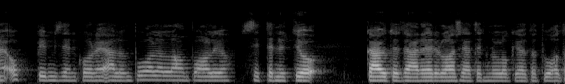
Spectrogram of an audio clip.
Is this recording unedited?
no; 1 cut; at 2.3 s

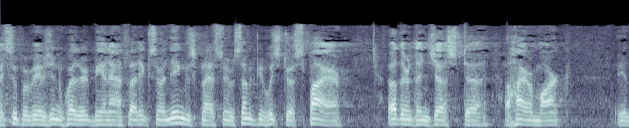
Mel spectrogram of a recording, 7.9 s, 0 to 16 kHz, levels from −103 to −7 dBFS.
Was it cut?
no; 0 cuts

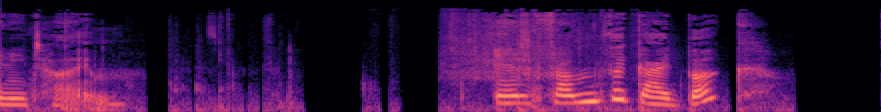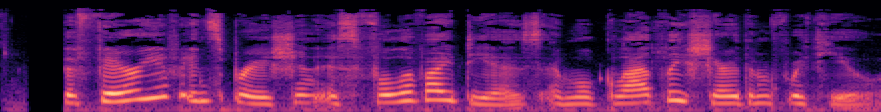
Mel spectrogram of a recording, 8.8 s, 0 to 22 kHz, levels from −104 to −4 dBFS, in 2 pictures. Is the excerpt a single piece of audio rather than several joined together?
yes; 0 cuts

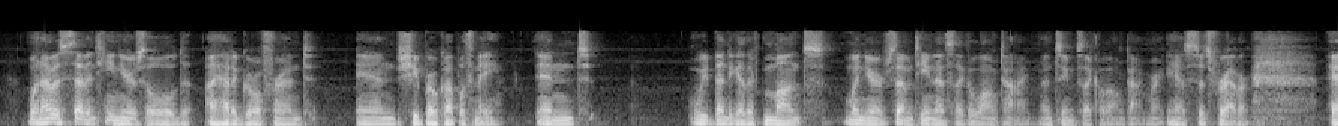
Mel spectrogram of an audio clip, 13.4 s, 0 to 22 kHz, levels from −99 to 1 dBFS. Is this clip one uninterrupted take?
no; 1 cut; at 7.6 s

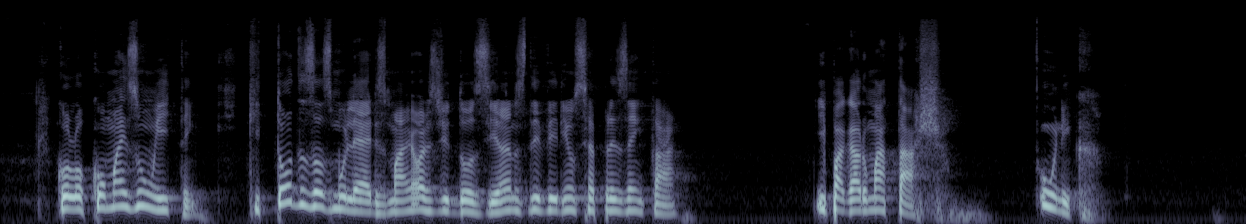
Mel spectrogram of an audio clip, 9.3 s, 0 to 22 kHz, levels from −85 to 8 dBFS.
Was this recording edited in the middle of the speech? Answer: no; 0 cuts

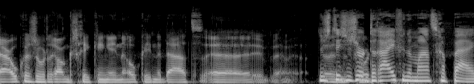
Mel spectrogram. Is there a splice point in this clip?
no; 0 cuts

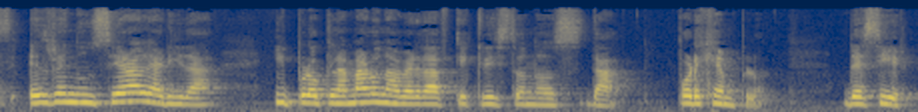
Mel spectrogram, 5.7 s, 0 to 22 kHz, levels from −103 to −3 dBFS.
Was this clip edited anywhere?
no; 0 cuts

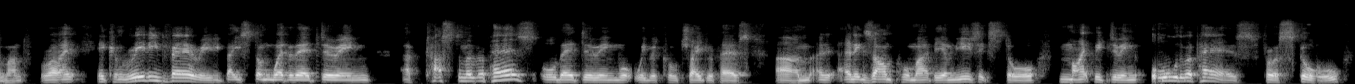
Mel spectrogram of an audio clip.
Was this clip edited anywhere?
no; 0 cuts

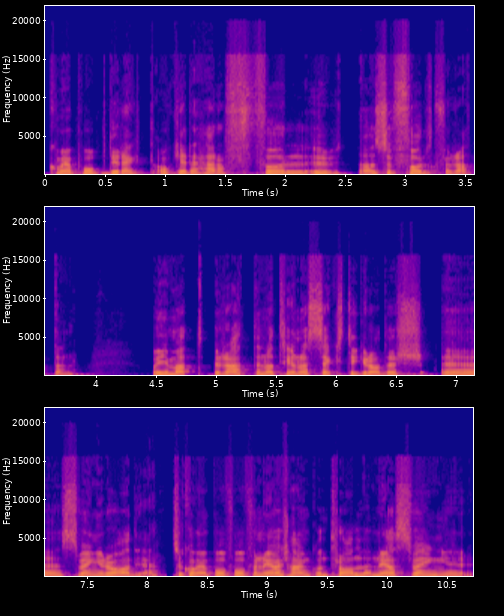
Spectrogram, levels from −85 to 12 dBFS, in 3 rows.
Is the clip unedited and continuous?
no; 6 cuts; at 2.6 s, 3.2 s, 6.8 s, 8.2 s, 8.7 s, 9.2 s

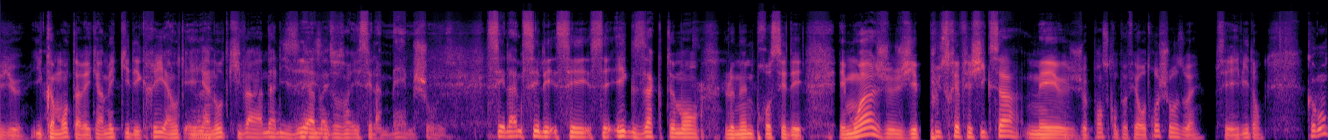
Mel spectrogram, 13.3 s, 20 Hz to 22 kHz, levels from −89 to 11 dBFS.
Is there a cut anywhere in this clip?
yes; 2 cuts; at 1.8 s, 9.2 s

